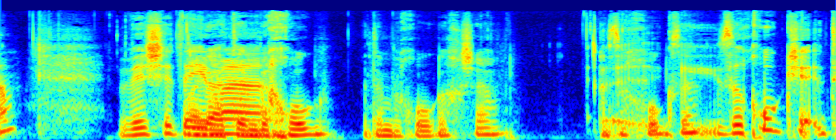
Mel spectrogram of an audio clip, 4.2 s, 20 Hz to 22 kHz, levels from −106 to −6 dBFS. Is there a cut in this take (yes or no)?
no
